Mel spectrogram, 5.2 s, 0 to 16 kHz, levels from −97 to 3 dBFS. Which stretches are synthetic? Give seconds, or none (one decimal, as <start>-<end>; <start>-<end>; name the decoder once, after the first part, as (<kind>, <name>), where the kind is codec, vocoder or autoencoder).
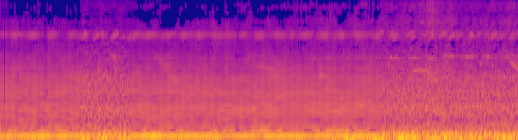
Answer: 0.0-0.8 (vocoder, BigVGAN v2); 1.3-3.8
